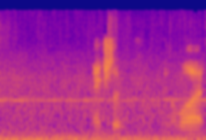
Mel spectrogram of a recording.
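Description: A fiery blast roars.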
